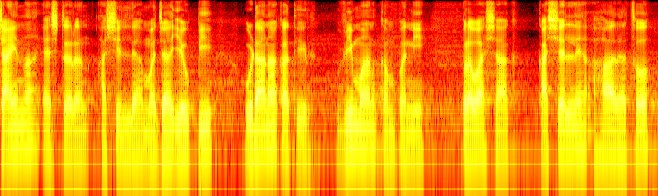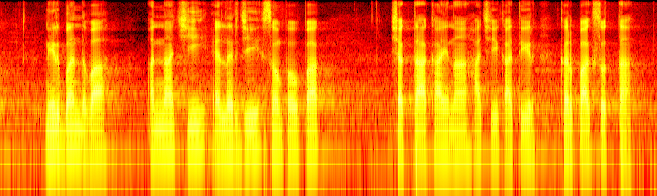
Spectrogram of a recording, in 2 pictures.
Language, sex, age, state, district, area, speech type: Goan Konkani, male, 18-30, Goa, Salcete, rural, read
